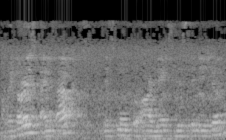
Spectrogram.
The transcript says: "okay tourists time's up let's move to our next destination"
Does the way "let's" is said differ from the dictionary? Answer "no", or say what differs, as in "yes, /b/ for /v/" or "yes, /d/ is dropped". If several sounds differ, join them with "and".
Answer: no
